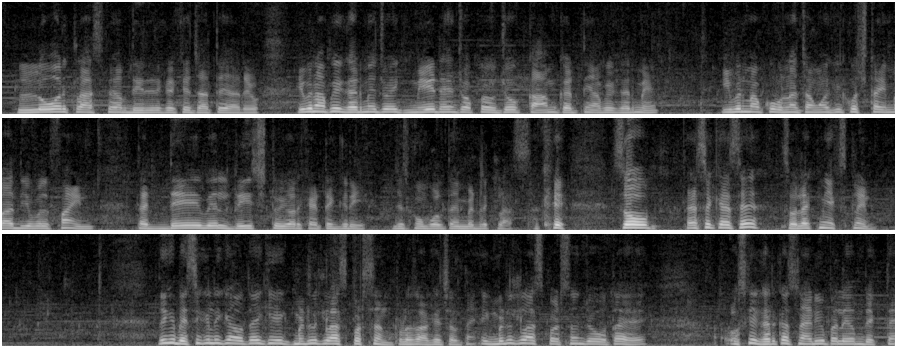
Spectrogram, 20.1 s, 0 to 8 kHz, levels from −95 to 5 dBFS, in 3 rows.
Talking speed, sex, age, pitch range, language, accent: 270 wpm, male, 30-49, 155-185 Hz, Hindi, native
